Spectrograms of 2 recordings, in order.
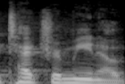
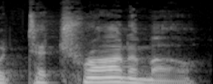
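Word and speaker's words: Tetromino: Let's see, we say Tetramino because that's correct. Oh, Tetronimo. – Yeah. – Because I was like Geronimo? That's not right. I've never heard that pronounced that way ever. – Yeah. – And we both looked at each other and went, it's Tetramino, right? Like, this isn't a tomato-tomato situation. It's Tetramino. – It's how it's pronounced.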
